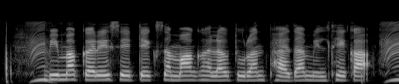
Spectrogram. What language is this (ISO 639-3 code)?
hne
